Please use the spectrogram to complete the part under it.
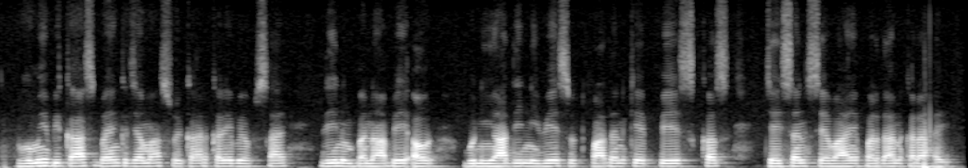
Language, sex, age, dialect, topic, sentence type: Magahi, male, 18-24, Western, banking, statement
